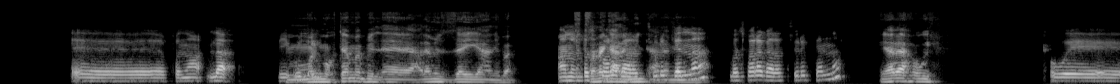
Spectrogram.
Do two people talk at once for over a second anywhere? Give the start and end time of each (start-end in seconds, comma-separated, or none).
5.7-7.1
